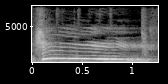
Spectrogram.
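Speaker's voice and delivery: a very high, loud squeal of shock; shocked shriek. Real, not acted. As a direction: shriek it as if the shoes gave you a fright. Shouts at the shoes.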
